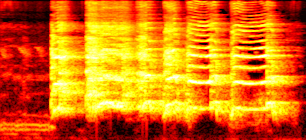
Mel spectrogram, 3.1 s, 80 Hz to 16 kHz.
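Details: Pelung chicken, a kept bird, recorded 17 May 2024: a short low note, then a loud, rich crow of about two and a half seconds broken into rapid rhythmic pulses, a cackling laughing style.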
